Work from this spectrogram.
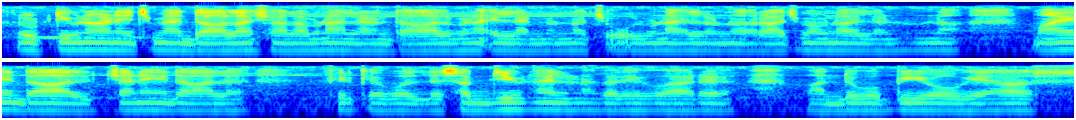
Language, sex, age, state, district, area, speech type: Dogri, male, 18-30, Jammu and Kashmir, Samba, urban, spontaneous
